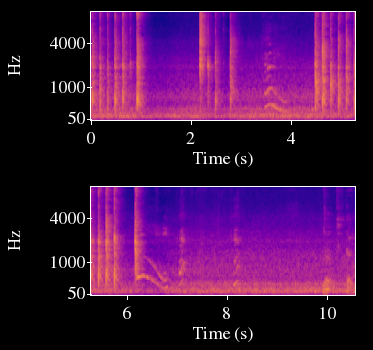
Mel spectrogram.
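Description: Callie, a pet performing her new clapping trick, makes bursts of quick sharp claps in short rhythmic runs, with excited voices and chirping talk around them.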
